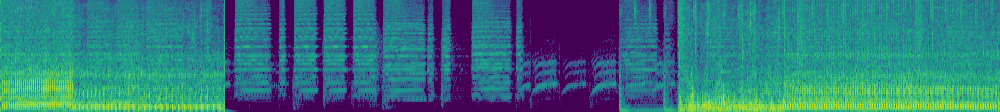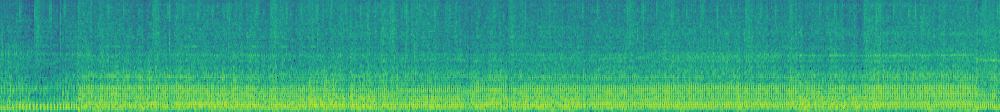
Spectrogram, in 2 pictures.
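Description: A Honda Ruckus scooter's small engine drones loudly while being ridden. It cuts to near silence for several seconds, then resumes as a sustained buzzing hum to the end.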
